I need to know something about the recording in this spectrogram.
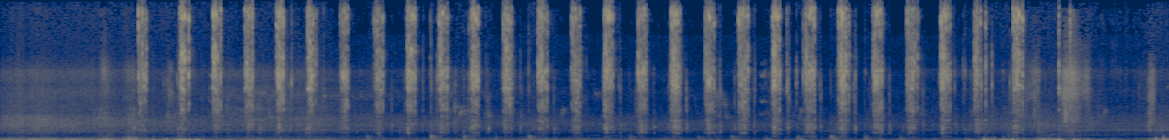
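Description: Socket ratchet wrench clicking steadily, a little over two clicks a second, as it is swung back and forth undoing a screw. Low rumbling noise at the start and again near the end.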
